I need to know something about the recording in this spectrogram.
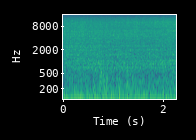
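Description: Chevrolet 327 small-block V8 idling steadily, a low hum with a hiss over it.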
